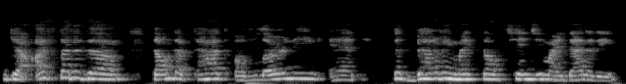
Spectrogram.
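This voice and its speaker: A woman from Bosnia tells her personal story as a guest, earnest and emotional and softly spoken. She sits some distance from the mic in a roomy space. The sound is dull and muffled. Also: a little high, normal speed. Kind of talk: personal story on a talk show.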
